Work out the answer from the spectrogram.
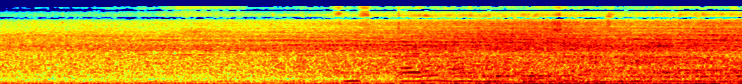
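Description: Red DB Regio multiple-unit train running into the station and past along the platform, a steady low rumble that grows louder about halfway through. A wavering mid-pitched tone joins it at about the same time.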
